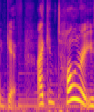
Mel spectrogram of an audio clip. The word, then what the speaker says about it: GIF: be i mean well it can't be geef you can't pronounce gif as geef that's wrong obviously uh but chief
